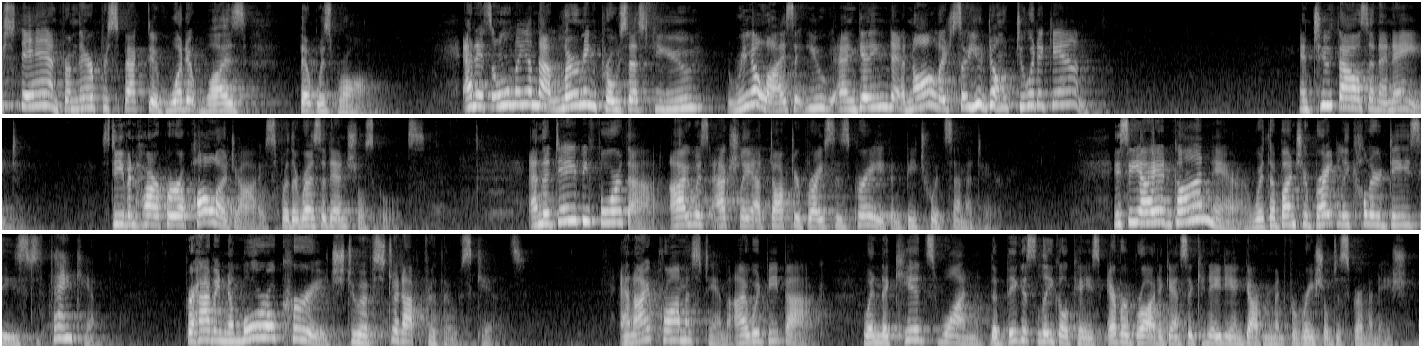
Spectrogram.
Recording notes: This episode presents a keynote talk. From Social Justice Week 2013.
